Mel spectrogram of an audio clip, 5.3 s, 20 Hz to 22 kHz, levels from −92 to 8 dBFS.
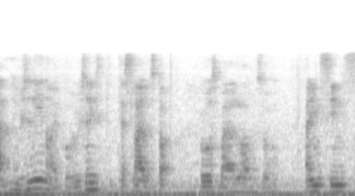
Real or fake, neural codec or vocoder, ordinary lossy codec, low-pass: real; none; none; 7.2 kHz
